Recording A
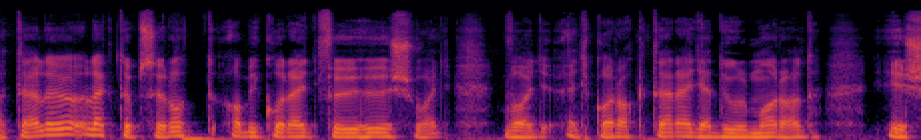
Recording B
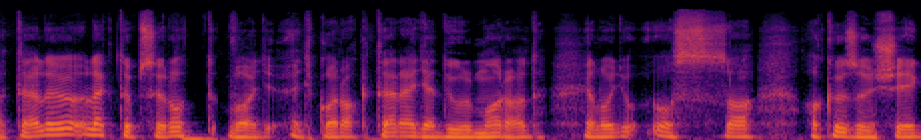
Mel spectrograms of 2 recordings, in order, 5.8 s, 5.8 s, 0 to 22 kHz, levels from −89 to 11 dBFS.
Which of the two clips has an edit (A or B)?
B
